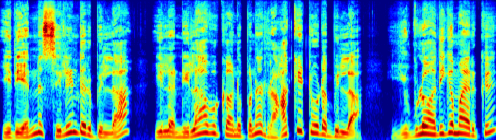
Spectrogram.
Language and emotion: Tamil, surprised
